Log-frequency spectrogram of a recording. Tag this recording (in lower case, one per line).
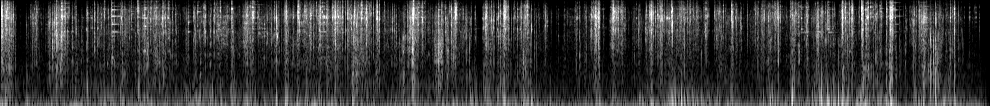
keys jangling
home sounds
